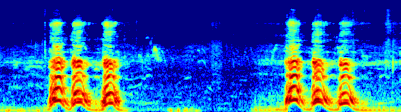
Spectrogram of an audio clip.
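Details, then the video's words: Dog barking in two quick bursts of three sharp, loud barks each, separated by a short pause of quiet. "Dogs Free Sound"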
